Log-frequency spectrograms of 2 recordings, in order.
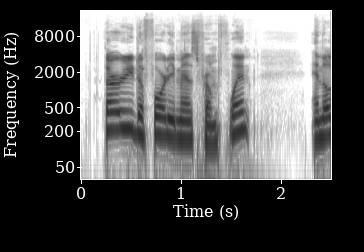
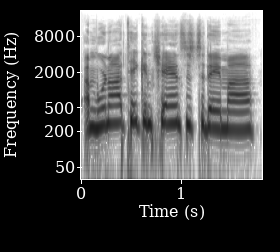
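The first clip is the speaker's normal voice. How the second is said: higher, pressing warning to mom; urgent warning to mom; 9 semitones higher than usual. Retold or imitated. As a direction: urge her to stay in the car. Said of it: "I'm like".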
